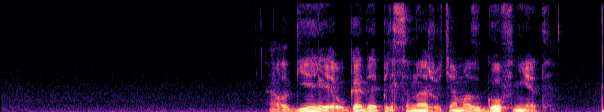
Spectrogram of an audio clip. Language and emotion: Russian, angry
